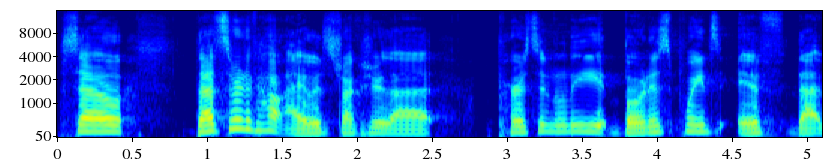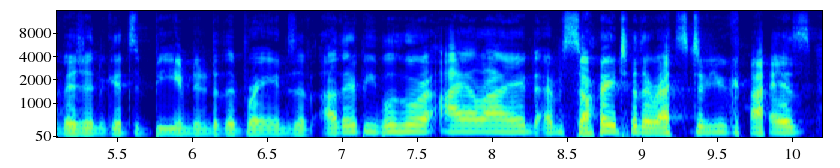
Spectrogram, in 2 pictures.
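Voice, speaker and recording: A man's voice: on the high side, moderate pace, a little mellow, clear, resonant tone, no room sound. A man telling comic stories casually in a wry, mock-serious, wordy way. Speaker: podcast panelist.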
